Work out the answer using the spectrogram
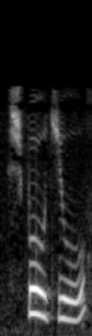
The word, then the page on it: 's Spotjohr: Bas Rhin; Herrlisheim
